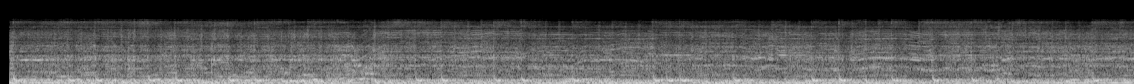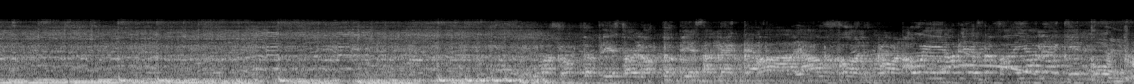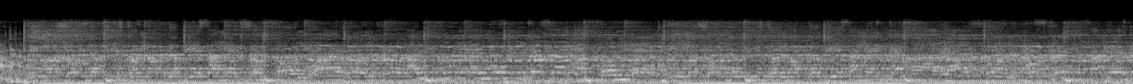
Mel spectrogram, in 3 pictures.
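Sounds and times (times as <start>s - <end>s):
crowd noise: 0.0s - 34.0s
loud live music with heavy bass: 0.1s - 34.0s.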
